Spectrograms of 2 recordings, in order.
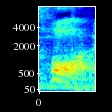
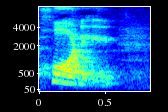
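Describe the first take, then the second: First: The name is said as one syllable. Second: The name is said as two syllables. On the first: The speaker calls it right. "my last name is Horn" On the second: The speaker calls it wrong. "he pronounced it Horny"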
